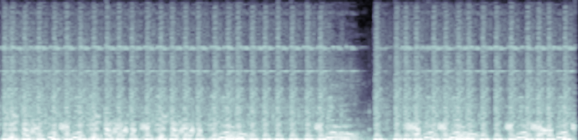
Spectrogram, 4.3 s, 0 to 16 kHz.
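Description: A TMP submachine gun fires in Resident Evil 4 in a steady, rapid, loud burst of shots that breaks off briefly near the end and then resumes.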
